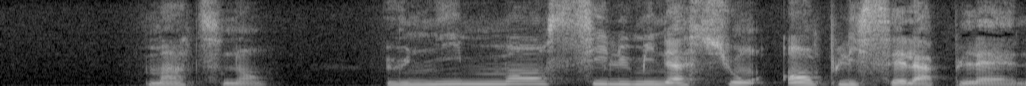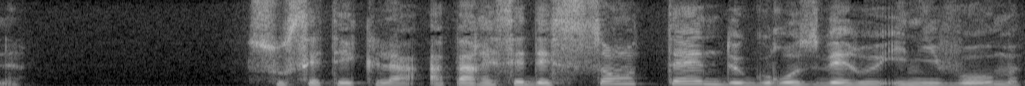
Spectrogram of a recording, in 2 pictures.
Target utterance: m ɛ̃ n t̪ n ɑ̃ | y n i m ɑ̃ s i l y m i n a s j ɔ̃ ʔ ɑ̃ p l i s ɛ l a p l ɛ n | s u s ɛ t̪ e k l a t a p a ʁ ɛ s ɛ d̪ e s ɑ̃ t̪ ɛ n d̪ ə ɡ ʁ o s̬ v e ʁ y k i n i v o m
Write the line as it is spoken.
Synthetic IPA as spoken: m ɛ̃ t̪ n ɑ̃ | y n i m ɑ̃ s i l y m i n a s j ɔ̃ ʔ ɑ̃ p l i s ɛ l a p l ɛ n | s u s ɛ t̪ e k l a ʔ a p a ʁ ɛ s ɛ d̪ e s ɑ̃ t̪ ɛ n d̪ ə ɡ ʁ o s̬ v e ʁ y ʔ i n i v o m

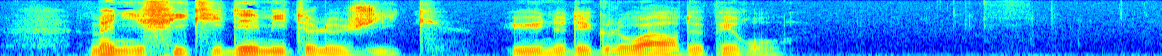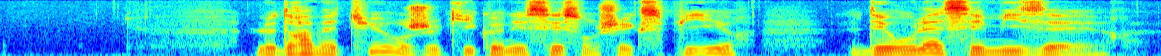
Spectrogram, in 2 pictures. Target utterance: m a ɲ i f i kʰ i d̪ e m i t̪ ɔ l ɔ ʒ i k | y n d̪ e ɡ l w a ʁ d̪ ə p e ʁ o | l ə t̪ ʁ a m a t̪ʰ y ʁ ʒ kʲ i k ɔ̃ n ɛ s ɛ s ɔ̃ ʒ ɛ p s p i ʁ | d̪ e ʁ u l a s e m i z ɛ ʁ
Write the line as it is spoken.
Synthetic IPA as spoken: m a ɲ i f i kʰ i d̪ e m i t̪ ɔ l ɔ ʒ i k | y n d̪ e ɡ l w a ʁ d̪ ə p e ʁ o | l ə d̪ ʁ a m a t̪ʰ y ʁ ʒ kʲ i k ɔ n ɛ s ɛ s ɔ̃ ʃ ɛ k s p i ʁ | d̪ e ʁ u l a s e m i z ɛ ʁ

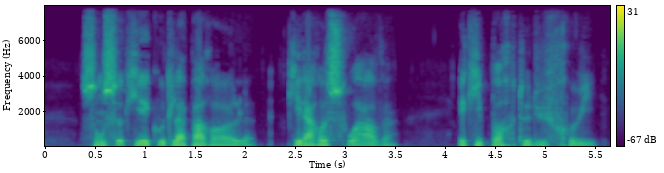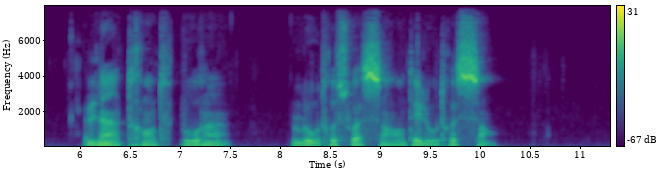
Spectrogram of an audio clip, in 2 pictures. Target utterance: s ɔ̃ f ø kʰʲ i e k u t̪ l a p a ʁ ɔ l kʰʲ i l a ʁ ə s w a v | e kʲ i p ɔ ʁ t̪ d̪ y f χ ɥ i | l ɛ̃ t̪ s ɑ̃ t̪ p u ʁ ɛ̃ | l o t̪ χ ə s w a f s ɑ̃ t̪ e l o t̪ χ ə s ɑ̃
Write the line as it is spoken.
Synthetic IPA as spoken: s ɔ̃ s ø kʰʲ i e k u t̪ l a p a ʁ ɔ l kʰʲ i l a ʁ ə s w a v | e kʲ i p ɔ ʁ t̪ d̪ y f χ ɥ i | l ɛ̃ t̪ χ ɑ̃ t̪ p u ʁ ɛ̃ | l o t̪ χ ə s w a s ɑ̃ t̪ e l o t̪ χ ə s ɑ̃

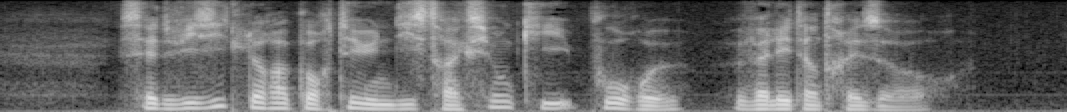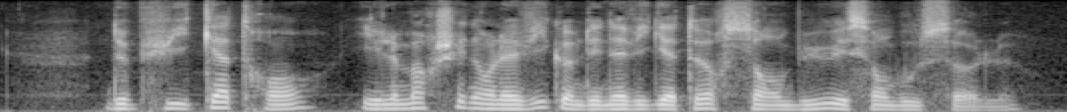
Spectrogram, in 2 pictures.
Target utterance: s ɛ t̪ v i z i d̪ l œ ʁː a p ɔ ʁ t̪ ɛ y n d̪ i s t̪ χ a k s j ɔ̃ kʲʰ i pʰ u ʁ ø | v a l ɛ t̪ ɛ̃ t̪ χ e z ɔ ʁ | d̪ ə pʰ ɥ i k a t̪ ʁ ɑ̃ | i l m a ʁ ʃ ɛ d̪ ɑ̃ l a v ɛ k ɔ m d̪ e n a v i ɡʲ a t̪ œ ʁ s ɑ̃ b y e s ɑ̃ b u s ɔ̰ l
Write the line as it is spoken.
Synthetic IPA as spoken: s ɛ t̪ v i z i t̪ l œ ʁ a p ɔ ʁ t̪ ɛ y n d̪ i s t̪ χ a k s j ɔ̃ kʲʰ i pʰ u ʁ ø | v a l ɛ t̪ ɛ̃ t̪ χ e z ɔ ʁ | d̪ ə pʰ ɥ i k a t̪ χ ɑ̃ | i l m a ʁ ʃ ɛ d̪ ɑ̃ l a v i k ɔ m d̪ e n a v i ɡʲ a t̪ œ ʁ s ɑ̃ b y e s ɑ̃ b u s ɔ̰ l

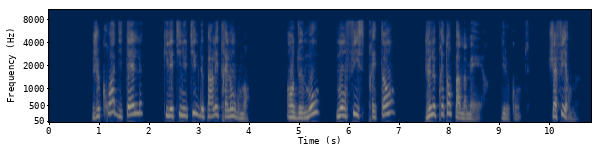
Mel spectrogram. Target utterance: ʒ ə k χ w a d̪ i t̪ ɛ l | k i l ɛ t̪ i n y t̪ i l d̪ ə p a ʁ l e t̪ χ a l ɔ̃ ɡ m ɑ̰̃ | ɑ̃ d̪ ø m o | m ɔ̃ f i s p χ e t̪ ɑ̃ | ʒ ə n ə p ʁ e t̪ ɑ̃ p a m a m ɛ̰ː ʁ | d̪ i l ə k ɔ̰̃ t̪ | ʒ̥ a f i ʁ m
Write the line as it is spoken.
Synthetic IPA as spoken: ʒ ə k χ w a d̪ i t̪ ɛ l | k i l ɛ t̪ i n y t̪ i l d̪ ə p a ʁ l e t̪ χ ɛ l ɔ̃ ɡ m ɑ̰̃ | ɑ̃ d̪ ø m o | m ɔ̃ f i s p χ e t̪ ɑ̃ | ʒ ə n ə p χ e t̪ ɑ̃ p a m a m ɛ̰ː ʁ | d̪ i l ə k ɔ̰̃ t̪ | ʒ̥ a f i ʁ m

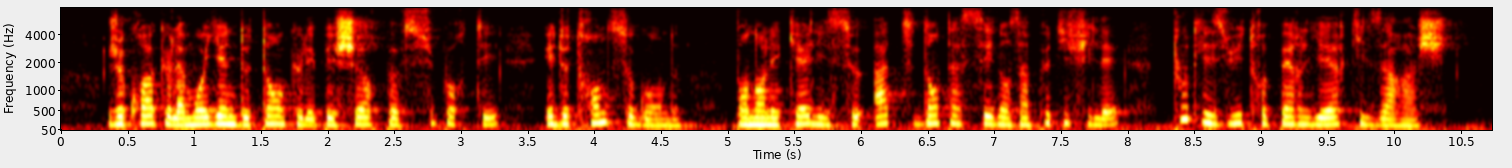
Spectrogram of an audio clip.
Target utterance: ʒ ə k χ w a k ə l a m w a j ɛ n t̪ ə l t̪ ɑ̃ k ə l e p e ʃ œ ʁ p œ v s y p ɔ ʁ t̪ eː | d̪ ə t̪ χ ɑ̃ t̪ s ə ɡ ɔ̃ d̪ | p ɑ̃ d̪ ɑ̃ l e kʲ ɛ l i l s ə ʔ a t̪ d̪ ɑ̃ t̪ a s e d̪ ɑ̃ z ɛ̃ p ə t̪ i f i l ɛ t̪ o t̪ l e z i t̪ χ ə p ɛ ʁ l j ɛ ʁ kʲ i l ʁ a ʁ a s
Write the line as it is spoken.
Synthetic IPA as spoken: ʒ ə k χ w a k ə l a m w a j ɛ n d̪ ə t̪ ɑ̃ k ə l e p e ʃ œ ʁ p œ v s y p ɔ ʁ t̪ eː | d̪ ə t̪ χ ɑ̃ t̪ s ə ɡ ɔ̃ d̪ | p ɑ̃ d̪ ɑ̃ l e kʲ ɛ l i l s ə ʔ a t̪ d̪ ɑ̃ t̪ a s e d̪ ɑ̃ z ɛ̃ p ə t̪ i f i l ɛ t̪ u t̪ l e z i t̪ χ ə p ɛ ʁ l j ɛ ʁ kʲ i l z a ʁ a ʃ

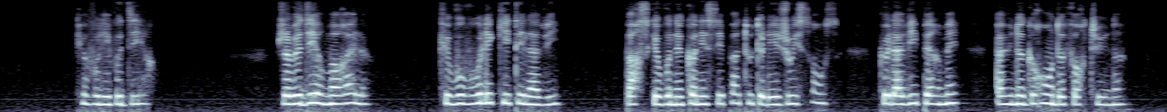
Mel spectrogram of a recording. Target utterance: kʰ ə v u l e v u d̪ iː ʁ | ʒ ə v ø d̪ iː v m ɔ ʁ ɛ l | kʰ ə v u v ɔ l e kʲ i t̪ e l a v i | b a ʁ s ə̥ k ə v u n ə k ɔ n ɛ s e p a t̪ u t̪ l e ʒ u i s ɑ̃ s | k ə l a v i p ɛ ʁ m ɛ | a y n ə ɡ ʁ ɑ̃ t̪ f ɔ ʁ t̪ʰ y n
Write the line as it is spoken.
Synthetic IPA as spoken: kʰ ə v u l e v u d̪ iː ʁ | ʒ ə v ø d̪ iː ʁ m ɔ ʁ ɛ l | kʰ ə v u v u l e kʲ i t̪ e l a v i | p a ʁ s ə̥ k ə v u n ə k ɔ n ɛ s e p a t̪ u t̪ l e ʒ u i s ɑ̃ s | k ə l a v i p ɛ ʁ m ɛ | a y n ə ɡ ʁ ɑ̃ d̪ f ɔ ʁ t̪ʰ y n

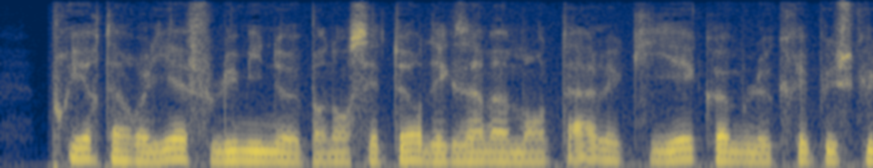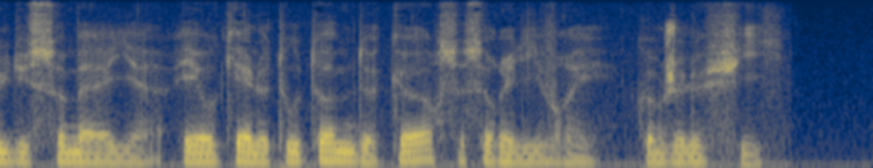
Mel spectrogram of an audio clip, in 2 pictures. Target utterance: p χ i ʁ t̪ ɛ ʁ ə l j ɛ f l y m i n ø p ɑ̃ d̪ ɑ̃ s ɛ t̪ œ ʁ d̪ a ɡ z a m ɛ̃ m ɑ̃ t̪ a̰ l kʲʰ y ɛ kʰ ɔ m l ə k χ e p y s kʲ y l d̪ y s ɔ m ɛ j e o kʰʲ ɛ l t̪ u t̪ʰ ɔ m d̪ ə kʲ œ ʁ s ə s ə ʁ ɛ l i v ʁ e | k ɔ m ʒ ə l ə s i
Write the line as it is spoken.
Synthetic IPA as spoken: p χ i ʁ t̪ ɛ̃ ʁ ə l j ɛ f l y m i n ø p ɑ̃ d̪ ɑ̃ s ɛ t̪ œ ʁ d̪ ɛ ɡ z a m ɛ̃ m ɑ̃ t̪ a̰ l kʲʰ i ɛ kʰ ɔ m l ə k χ e p y s kʲ y l d̪ y s ɔ m ɛ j e o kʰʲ ɛ l t̪ u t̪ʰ ɔ m d̪ ə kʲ œ ʁ s ə s ə ʁ ɛ l i v ʁ e | k ɔ m ʒ ə l ə f i

